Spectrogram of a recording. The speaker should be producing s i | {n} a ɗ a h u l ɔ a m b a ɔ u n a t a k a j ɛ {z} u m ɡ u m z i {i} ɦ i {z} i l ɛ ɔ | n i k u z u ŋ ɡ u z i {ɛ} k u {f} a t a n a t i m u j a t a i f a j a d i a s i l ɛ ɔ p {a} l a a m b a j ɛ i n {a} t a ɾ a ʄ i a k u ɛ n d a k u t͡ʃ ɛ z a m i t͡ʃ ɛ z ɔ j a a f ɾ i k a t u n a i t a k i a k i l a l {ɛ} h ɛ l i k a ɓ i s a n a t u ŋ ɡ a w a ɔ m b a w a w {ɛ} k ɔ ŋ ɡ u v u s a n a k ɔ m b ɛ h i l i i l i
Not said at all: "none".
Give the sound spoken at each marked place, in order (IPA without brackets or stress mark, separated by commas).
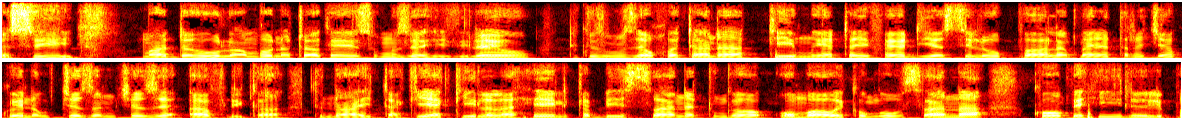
m, z, a, v, a, f, a, a, a, ɛ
